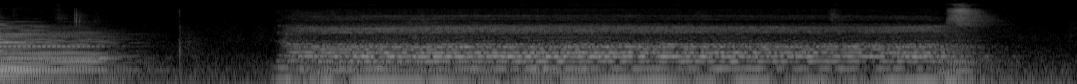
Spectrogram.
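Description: A choir sings a sustained chord in a large echoing hall.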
